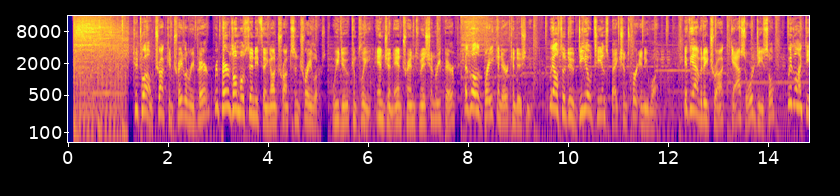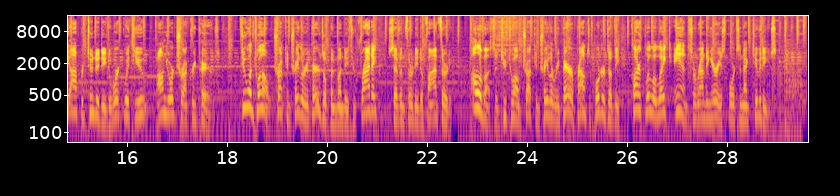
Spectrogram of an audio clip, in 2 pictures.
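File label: Truck and Trailer Repair, commercial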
